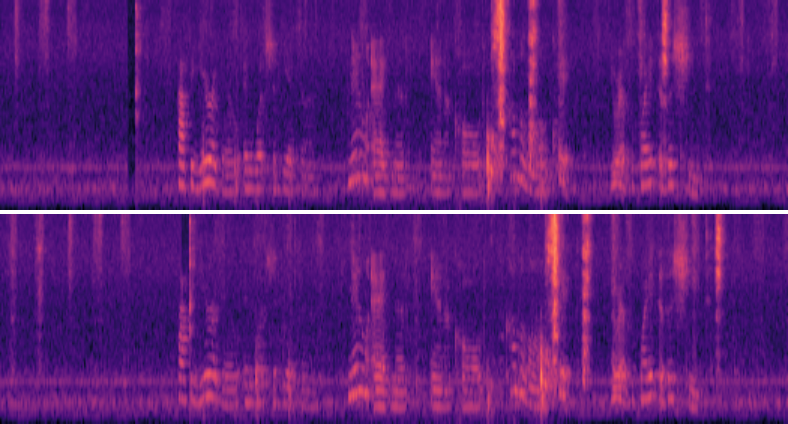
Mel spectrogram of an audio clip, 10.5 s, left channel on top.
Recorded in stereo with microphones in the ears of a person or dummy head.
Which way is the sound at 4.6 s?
5° left (ahead or behind).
